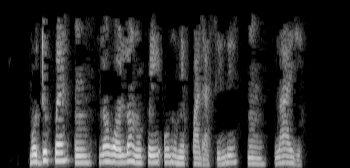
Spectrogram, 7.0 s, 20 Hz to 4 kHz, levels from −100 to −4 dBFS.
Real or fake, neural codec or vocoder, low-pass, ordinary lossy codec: fake; vocoder, 44.1 kHz, 128 mel bands every 256 samples, BigVGAN v2; 3.6 kHz; MP3, 16 kbps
